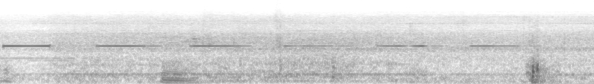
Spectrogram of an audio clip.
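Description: Toyota Innova Zenix power tailgate closing on its own. Its warning buzzer beeps in a steady high tone about once every two-thirds of a second over a low steady hum, and it ends with a thud as the door shuts.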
